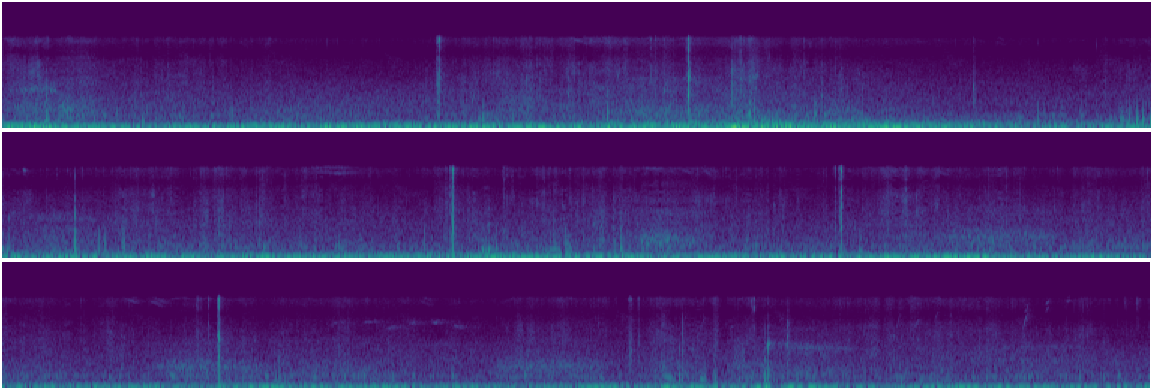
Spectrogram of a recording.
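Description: Bonsai scissors snipping shoots on a large-leaved lime, a sharp single click every few seconds, with leaves rustling as hands work through the canopy, over a low rumble.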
